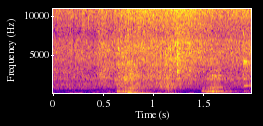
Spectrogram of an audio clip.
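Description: Tomato and a spoonful of rock salt sautéing in a pan, with a steady soft sizzle and a couple of stirring scrapes, alone and close.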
